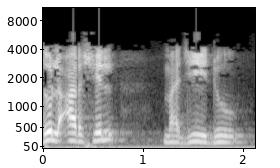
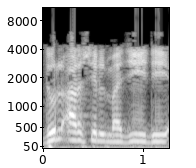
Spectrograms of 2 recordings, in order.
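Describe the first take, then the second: First: The last word ends with a u vowel. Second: The last word ends with an i vowel. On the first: "dengan dhamma" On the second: "dengan al-kasr"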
